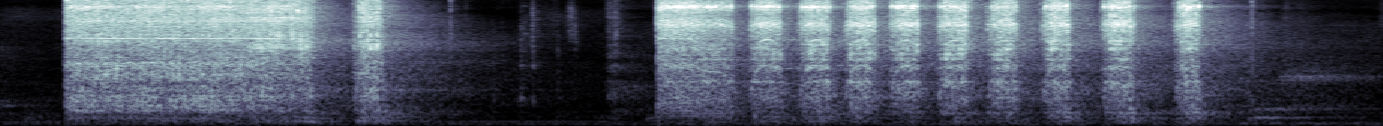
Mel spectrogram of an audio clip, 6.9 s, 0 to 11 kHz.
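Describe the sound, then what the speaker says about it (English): Ratchet working on the bolts of a snowmobile chaincase, on a 2014 1100 Turbo: a long loud buzzing run, a pause, then a second burst followed by a steady series of about ten short clicking pulls close by. "Tickety-boo, tighten her up, get the corner, get them all tight"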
